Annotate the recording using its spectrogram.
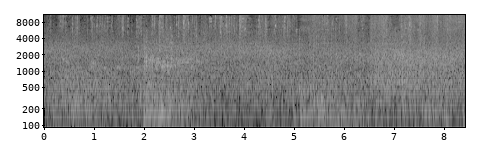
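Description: Wind blows steadily outdoors in a snowstorm.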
